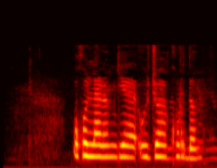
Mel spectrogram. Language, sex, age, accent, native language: Uzbek, female, 18-24, Farg'ona, Uzbek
